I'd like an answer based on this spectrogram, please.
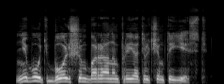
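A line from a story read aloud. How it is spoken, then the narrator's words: Plain. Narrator (Russian): сказал Томми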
